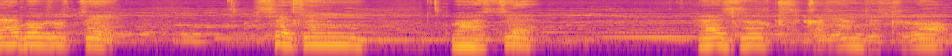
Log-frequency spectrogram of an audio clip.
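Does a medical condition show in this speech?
Yes: tongue cancer, partial glossectomy.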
